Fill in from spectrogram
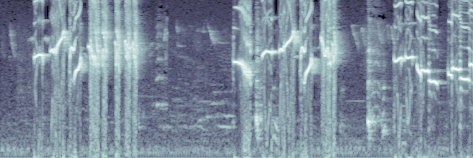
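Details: Oriental magpie-robin full song aimed at caged birds: loud rising whistles and harsh chattering bursts in two long runs, ending with clear repeated descending whistled notes.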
